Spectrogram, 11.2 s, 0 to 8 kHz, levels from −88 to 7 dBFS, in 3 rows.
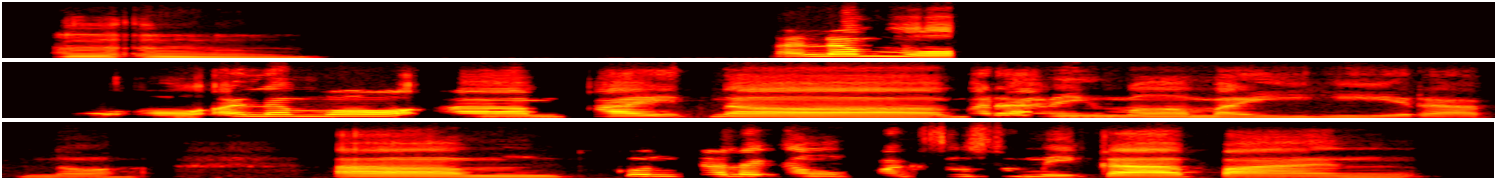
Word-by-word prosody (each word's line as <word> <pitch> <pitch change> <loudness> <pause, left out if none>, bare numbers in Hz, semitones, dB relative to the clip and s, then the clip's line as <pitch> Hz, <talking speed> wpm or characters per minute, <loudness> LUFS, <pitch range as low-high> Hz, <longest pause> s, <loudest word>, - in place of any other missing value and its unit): Mm. 195 -5 -7 1.2
Alam 290 +5 +5
mo 235 -3 +4 1.6
Oo, 220 -10 -3
alam 275 +1 +1
mo, 265 0 +6
um, 230 -1 +3
kahit 245 0 +2
na 230 -1 +2 0.5
maraming 230 +1 -1
mga 220 -1 -4
mahihirap, 190 -5 -6
no, 170 +1 -11 0.6
um, 220 -1 +1
kung 275 0 -4
talagang 260 -2 -2
pagsusumikapan, 210 -9 0
225 Hz, 90 wpm, -22 LUFS, 195-250 Hz, 1.6 s, mo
